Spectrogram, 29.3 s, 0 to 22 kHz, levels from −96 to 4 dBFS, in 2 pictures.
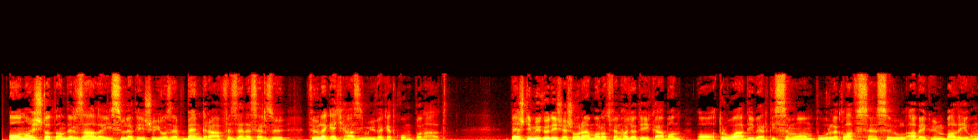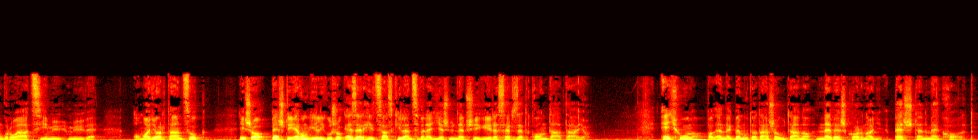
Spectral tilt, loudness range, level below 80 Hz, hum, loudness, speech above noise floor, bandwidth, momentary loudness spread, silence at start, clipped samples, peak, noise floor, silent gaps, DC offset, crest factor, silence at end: -6 dB/octave; 5 LU; -28 dBFS; none; -18 LUFS; 26 dB; 10.5 kHz; 10 LU; 0.15 s; under 0.1%; 0 dBFS; -43 dBFS; none; under 0.1%; 16 dB; 0.1 s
